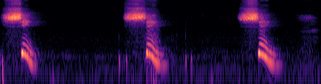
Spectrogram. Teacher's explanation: We don't pronounce G. It's really just give a heavier nasal sound. That's it. You don't pronounce the G.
